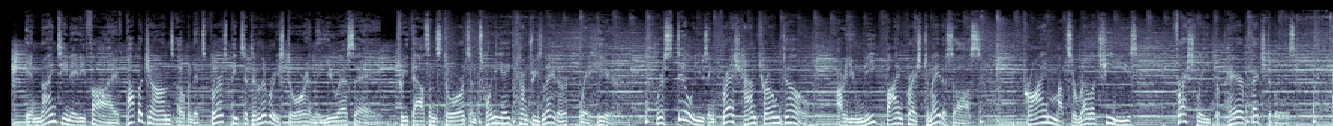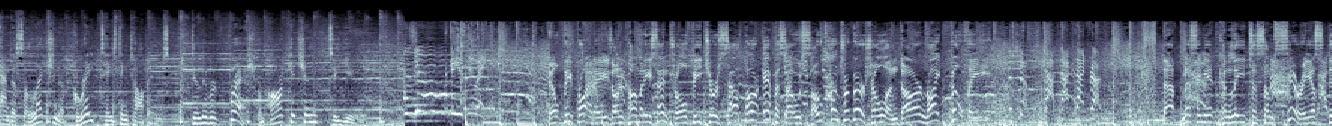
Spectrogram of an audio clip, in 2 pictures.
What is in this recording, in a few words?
english uk male generic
